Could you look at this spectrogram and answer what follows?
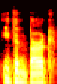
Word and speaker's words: Edinburg: right this is Edinburgh they spell it without the H it's edenburg but you know it's not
